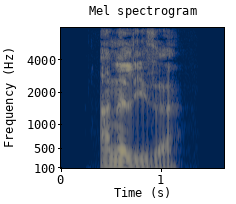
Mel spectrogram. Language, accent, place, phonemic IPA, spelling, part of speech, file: German, Germany, Berlin, /ˈʔanəˌliːzə/, Anneliese, proper noun, De-Anneliese.ogg
- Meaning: a female given name, blend of Anna and Elisabeth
